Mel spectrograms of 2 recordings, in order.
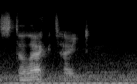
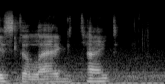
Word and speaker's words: stalactite: is stalactite stalagmite and stalactite i guess i've been saying it wrong since i was a child well it's never too late to learn did anyone else say stalag tight instead of stalactite so i got 12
